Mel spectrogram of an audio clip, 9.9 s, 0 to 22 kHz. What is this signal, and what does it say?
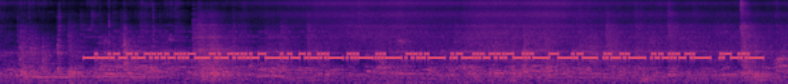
TTY/TDD text telephone tones (45.45 baud Baudot), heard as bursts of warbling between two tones, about 400 Hz shift, 1600 Hz centre, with the noise of a crowd indoors. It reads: AN IRON FOUNDRY WAS ESTABLISHED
